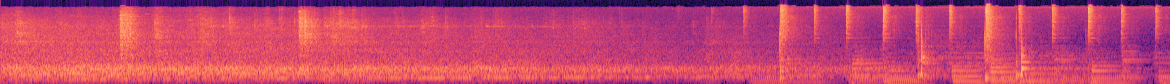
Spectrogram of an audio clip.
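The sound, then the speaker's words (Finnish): A metro train rumbles steadily with a low droning hum, then rhythmic wheel clacks over rail joints pick up in the final seconds, loud. “Metro! Samperi!”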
